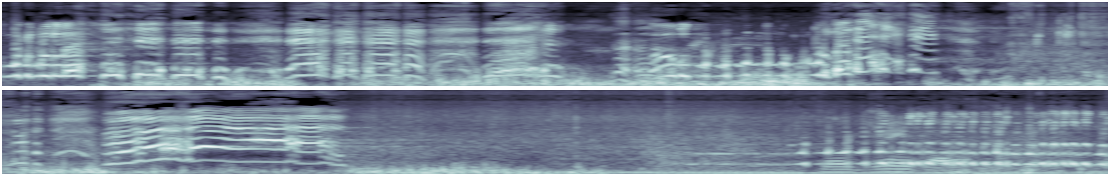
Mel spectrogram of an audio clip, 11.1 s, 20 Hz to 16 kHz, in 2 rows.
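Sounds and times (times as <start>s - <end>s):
child humming bubbling in water: 2.4s - 7.3s.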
